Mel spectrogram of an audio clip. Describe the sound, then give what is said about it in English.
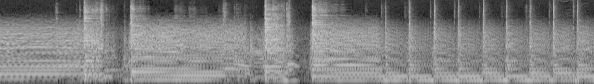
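Heavily distorted power chords on a Les Paul electric guitar ring out loud and sustained, changing every second or so with a brief gap, then driving steady chugging hits near the end. No voices. “And then, as expected for our Les Paul doing the power chords, we'll have the distortion.”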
